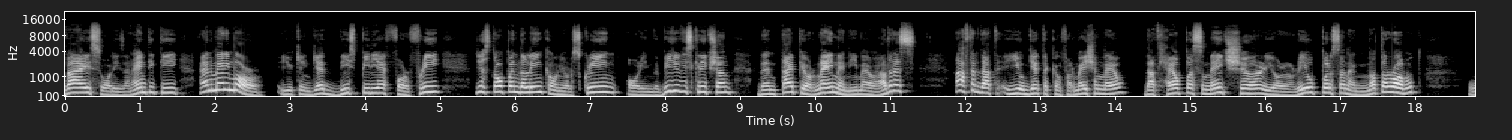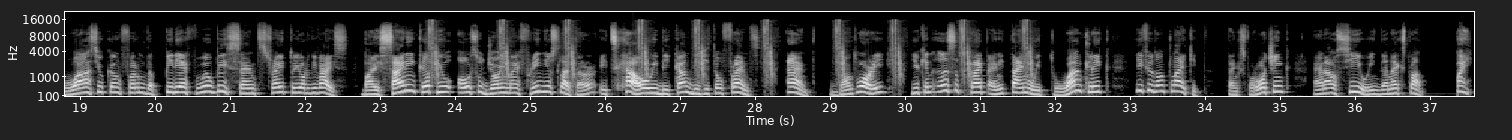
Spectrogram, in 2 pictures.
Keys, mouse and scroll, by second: 0.1-0.5 drag.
